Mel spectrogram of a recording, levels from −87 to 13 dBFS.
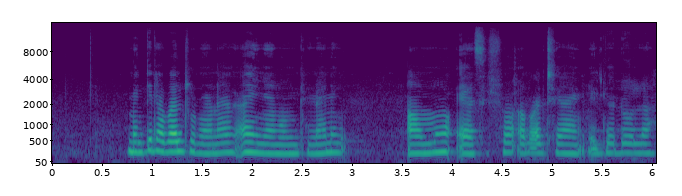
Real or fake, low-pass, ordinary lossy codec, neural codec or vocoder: fake; 14.4 kHz; none; codec, 44.1 kHz, 3.4 kbps, Pupu-Codec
